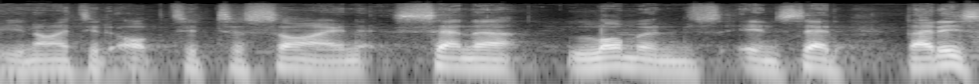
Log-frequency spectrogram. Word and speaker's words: Lammens: the window, but United opted to sign center Lmens instead.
